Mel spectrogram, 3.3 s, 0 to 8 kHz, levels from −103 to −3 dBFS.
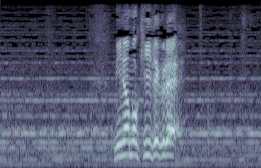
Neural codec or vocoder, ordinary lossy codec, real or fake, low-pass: none; none; real; 7.2 kHz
